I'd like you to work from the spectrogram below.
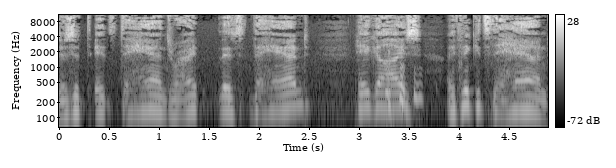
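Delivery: really low voice, kept way down. Imitating a show character who keeps blaming the hand, talking really low. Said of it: "he's talking really low".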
